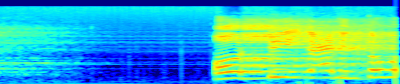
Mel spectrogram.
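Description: Faint, steady mains hum from a public-address microphone system in a pause of about a second, then a man's amplified voice starts abruptly and loudly.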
